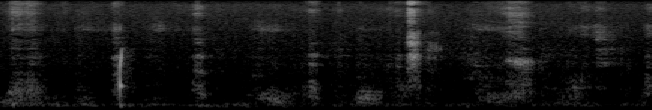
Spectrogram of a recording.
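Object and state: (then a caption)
Plastic bottle, tapped and scratched. Long nails scratch and tap the labeled side of a small white plastic skincare bottle held in both hands. Soft, quiet scratching runs throughout, broken by three sharper, brief clicking taps that die away almost at once.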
